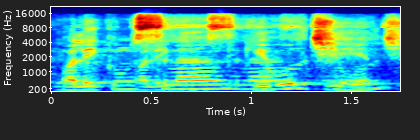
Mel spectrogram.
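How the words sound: It is said in a soft, sweet tone.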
